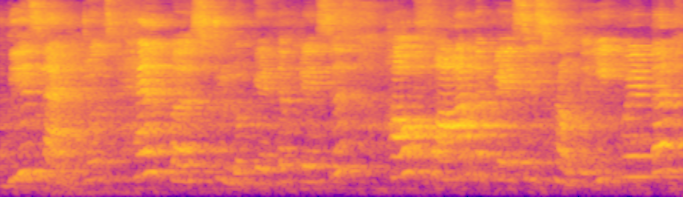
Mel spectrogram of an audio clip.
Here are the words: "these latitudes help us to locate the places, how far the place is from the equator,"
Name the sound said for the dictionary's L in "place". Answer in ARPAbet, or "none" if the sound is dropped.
none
